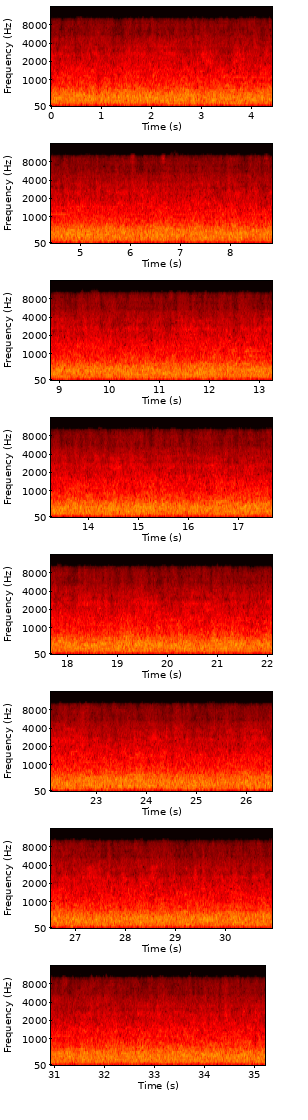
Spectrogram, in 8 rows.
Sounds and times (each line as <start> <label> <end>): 0.0 large crowd of people talking 35.2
